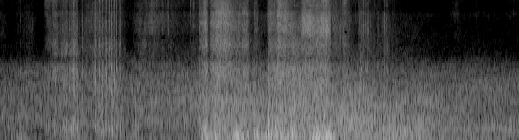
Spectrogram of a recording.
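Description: Crunching and rustling in packed snow, a run of irregular crunches that is loudest between about two and a half and four seconds in, then dies away.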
